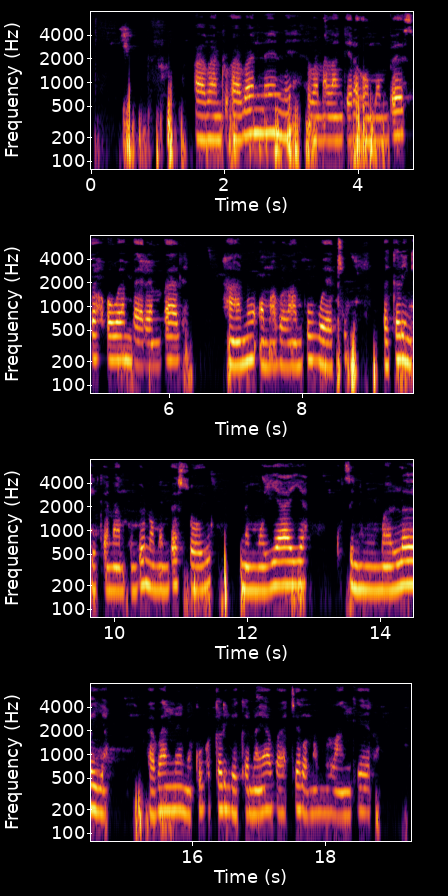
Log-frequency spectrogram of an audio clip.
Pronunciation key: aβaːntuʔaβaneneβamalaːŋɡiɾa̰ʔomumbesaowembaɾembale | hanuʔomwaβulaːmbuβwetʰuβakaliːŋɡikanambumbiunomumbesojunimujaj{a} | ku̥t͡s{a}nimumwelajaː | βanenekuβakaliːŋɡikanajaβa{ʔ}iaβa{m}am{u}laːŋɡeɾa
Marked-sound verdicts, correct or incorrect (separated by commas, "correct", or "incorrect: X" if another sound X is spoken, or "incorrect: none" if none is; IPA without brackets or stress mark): correct, incorrect: i, incorrect: t, correct, correct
